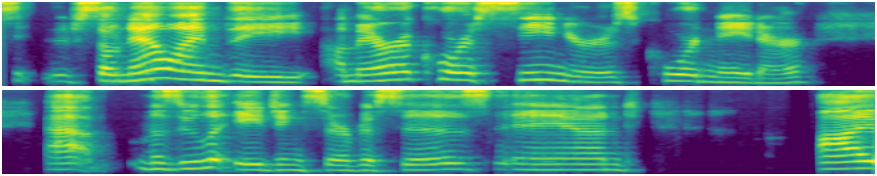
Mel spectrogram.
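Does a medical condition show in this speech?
No.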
